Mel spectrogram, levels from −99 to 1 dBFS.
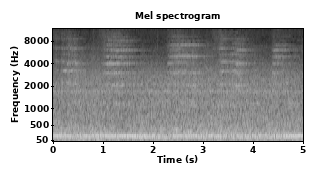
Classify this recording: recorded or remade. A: recorded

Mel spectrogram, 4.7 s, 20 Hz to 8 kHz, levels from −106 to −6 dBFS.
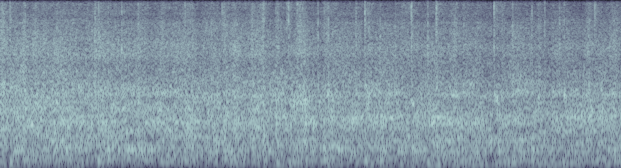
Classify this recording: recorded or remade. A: remade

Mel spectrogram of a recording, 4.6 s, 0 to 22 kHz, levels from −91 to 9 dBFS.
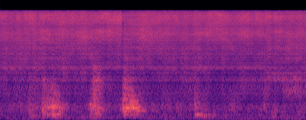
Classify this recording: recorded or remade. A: remade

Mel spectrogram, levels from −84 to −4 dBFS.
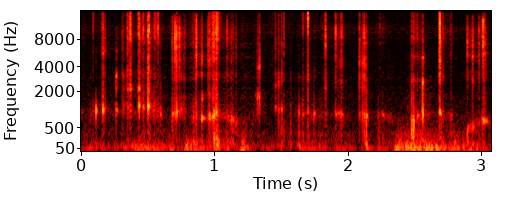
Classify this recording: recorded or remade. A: remade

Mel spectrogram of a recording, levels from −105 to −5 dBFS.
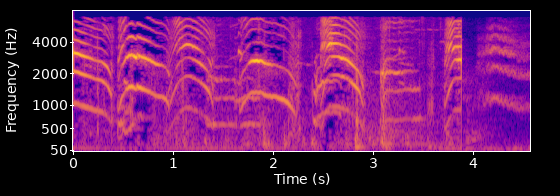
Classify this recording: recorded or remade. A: recorded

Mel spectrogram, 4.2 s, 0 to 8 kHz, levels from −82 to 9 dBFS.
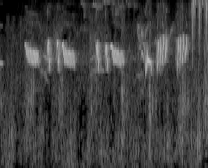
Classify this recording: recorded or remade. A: recorded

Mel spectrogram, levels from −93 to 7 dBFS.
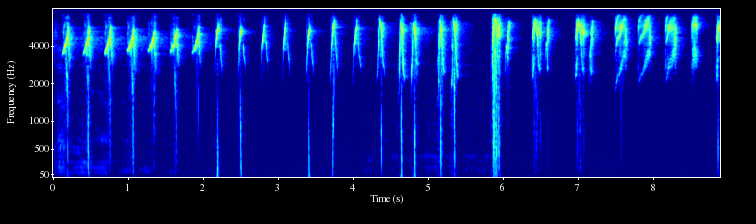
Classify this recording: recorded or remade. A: recorded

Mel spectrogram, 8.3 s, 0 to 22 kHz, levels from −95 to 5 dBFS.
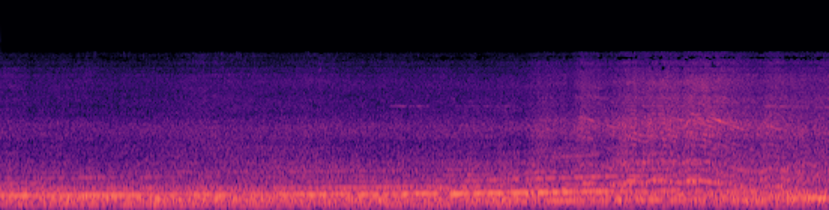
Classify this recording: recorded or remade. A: recorded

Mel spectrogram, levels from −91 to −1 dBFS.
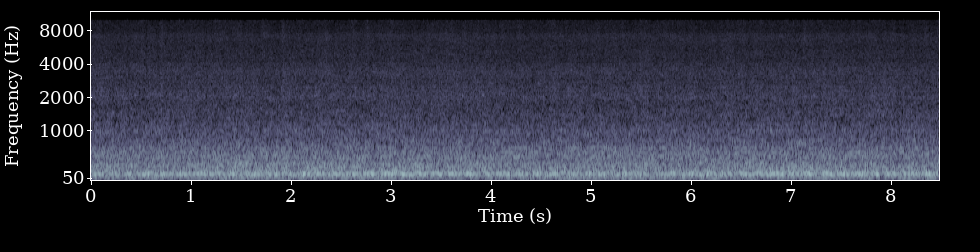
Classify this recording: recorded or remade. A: remade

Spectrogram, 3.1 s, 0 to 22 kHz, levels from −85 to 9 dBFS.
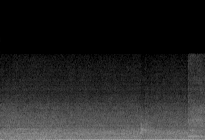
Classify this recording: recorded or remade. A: remade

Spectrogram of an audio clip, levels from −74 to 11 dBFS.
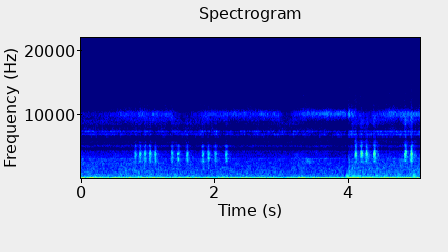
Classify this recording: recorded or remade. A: remade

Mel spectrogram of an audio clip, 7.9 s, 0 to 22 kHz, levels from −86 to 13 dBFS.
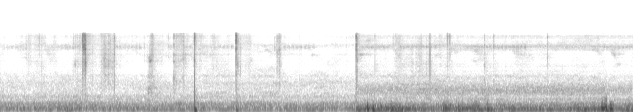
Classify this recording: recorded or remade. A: remade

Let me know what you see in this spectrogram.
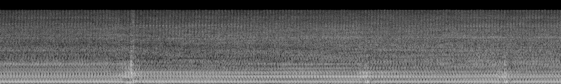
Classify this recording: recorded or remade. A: recorded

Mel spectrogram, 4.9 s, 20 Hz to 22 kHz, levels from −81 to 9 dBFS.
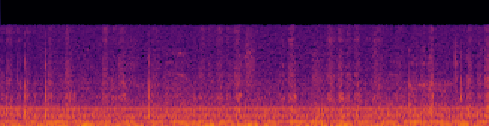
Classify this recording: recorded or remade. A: recorded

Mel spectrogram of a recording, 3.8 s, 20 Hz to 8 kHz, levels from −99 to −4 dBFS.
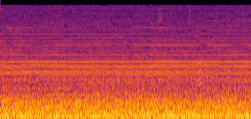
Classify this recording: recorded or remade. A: recorded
